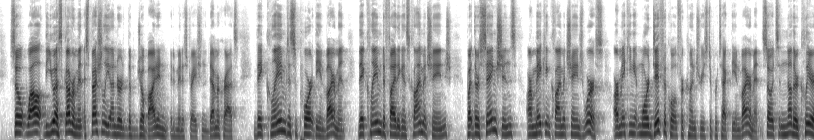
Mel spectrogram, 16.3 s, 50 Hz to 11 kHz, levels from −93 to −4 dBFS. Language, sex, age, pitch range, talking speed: English, male, 20-39, 120-150 Hz, 180 wpm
